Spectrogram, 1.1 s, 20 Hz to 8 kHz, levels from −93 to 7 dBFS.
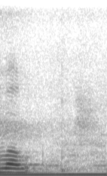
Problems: constant background noise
